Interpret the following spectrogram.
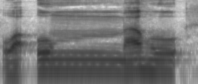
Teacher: میم مشدد پہ غنہ ضروری ہے، ہو مد اصلی ہے.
